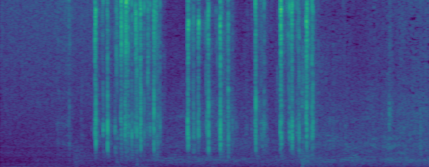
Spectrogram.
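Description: Faint typing on a laptop keyboard: a quick, uneven run of key clicks for about two seconds, starting about a second in.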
